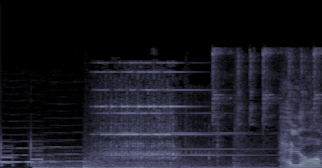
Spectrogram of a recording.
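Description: Telephone ringing once, a ring of about a second, right after a final keypad tone from a phone being dialled; soft background music underneath.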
